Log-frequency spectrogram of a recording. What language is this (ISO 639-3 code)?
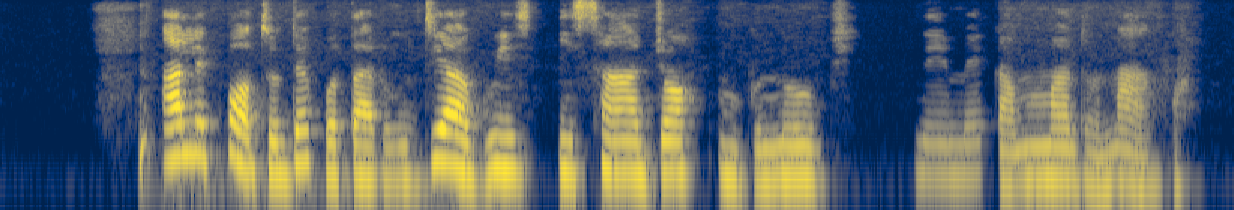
ibo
